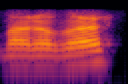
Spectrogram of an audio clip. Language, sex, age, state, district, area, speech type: Sindhi, male, 60+, Gujarat, Kutch, rural, conversation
